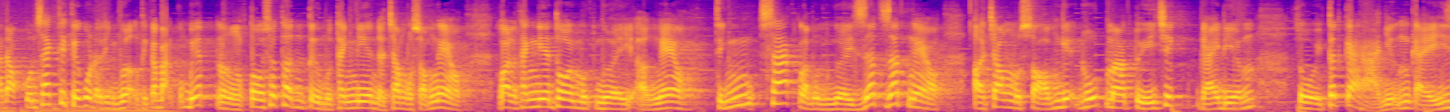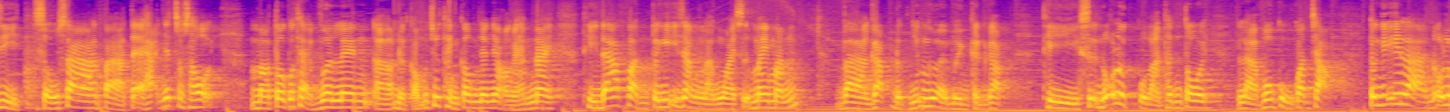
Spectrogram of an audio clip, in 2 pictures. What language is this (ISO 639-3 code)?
vie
